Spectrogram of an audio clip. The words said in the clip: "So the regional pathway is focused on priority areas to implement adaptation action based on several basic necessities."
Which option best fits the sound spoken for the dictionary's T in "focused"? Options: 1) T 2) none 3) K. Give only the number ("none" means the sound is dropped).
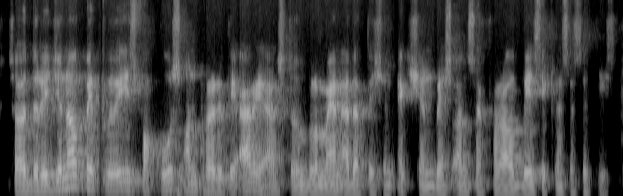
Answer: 2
